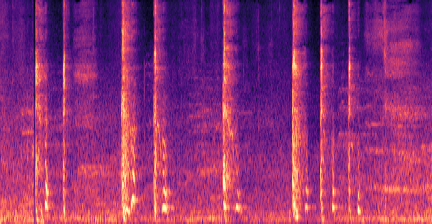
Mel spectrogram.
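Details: Girl gives about ten short, sharp, dry-sounding coughs in quick bursts mixed with throat clearing, in a quiet room; repeated cough.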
